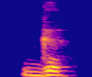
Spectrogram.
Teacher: The G consonant is a voiced consonant. This means the vocal cords are turned on as you say this sound, and you should feel a vibration in the throat when you say it. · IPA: /g/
